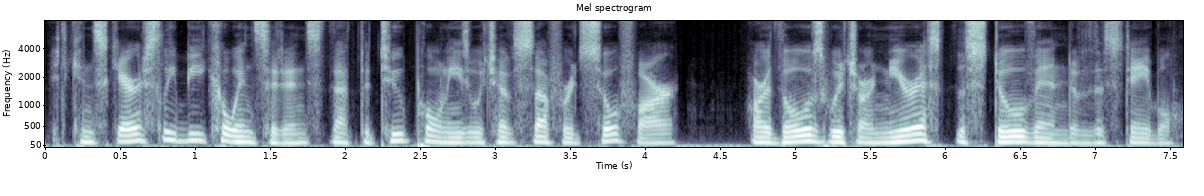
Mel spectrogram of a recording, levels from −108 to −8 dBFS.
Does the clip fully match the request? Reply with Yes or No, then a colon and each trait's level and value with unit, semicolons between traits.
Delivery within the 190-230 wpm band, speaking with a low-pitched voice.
Yes: average, 200 wpm; low, 120 Hz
